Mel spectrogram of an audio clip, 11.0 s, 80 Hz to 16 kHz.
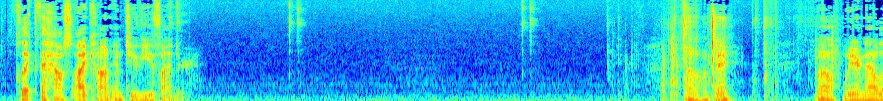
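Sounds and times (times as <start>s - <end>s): computer mouse clicks: 3.6s - 3.9s, 6.5s - 6.8s.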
